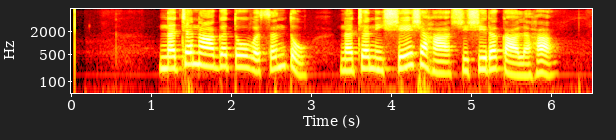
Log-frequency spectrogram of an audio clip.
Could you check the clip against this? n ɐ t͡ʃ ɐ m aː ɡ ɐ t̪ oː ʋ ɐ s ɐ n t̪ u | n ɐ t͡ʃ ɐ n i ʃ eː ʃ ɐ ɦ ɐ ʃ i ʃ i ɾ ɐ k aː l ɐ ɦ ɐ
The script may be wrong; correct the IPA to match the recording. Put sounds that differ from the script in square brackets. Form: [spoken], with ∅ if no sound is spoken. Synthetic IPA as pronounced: n ɐ t͡ʃ ɐ [n] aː ɡ ɐ t̪ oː ʋ ɐ s ɐ n t̪ u | n ɐ t͡ʃ ɐ n i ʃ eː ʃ ɐ ɦ ɐ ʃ i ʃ i ɾ ɐ k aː l ɐ ɦ ɐ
